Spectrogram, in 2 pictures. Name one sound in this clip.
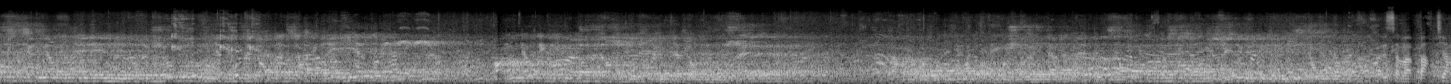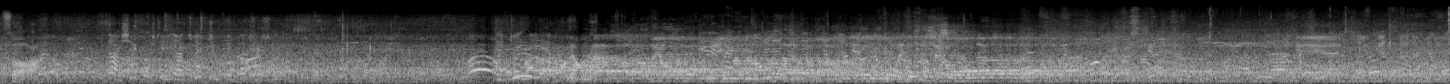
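A crowd of men and women chatter nearby, outdoors.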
